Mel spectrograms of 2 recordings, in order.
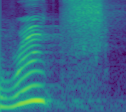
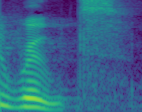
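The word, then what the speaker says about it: Routes: And when I say roots, it's spelled like route, R-O-U-T-E-S, but pronounced roots.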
